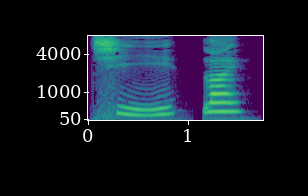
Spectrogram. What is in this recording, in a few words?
"qi3lai5", chinese; 起来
